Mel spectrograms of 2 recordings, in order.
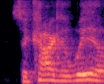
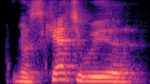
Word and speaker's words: Sacagawea: Sacagawea or Scatchewea, depending on how you want to pronounce it, is very famous in the Northwest.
